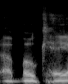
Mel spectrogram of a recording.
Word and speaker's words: bokeh: blurred out what they they call that bokeh I think is the the pronunciation of it b o k e a H it's a you've seen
